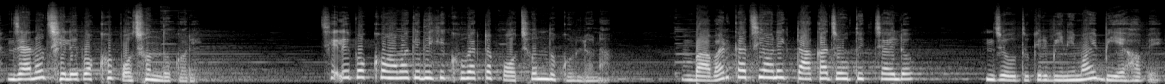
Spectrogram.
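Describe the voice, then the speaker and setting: A woman reading a dramatic first-person audio story in an expressive manner. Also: on the high side. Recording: long reverb with music behind. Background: background music.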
